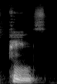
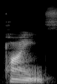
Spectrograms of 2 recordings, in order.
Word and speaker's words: pint: Now this word is often pronounced as pint. However, it is pint. It is pint. This time around, my rule of letter I in between 2 consonants is not working.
